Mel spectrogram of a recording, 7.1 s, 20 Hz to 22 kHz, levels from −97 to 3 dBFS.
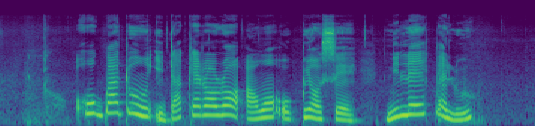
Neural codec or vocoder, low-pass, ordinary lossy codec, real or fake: none; 14.4 kHz; none; real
